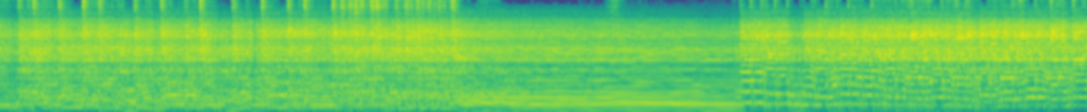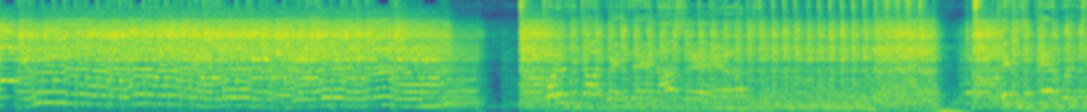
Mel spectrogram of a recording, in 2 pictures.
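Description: Electric guitar being played, Stratocaster-style: dense chords up to about eleven seconds in, then a more melodic passage with notes bending up and down. There is a brief stop a few seconds later, before the playing starts again.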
